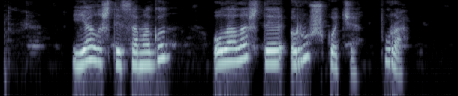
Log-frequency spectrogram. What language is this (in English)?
Mari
